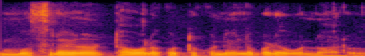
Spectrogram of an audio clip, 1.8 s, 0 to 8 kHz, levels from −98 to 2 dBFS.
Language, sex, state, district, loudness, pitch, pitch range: Telugu, male, Andhra Pradesh, Srikakulam, -17 LUFS, 105 Hz, 105-110 Hz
